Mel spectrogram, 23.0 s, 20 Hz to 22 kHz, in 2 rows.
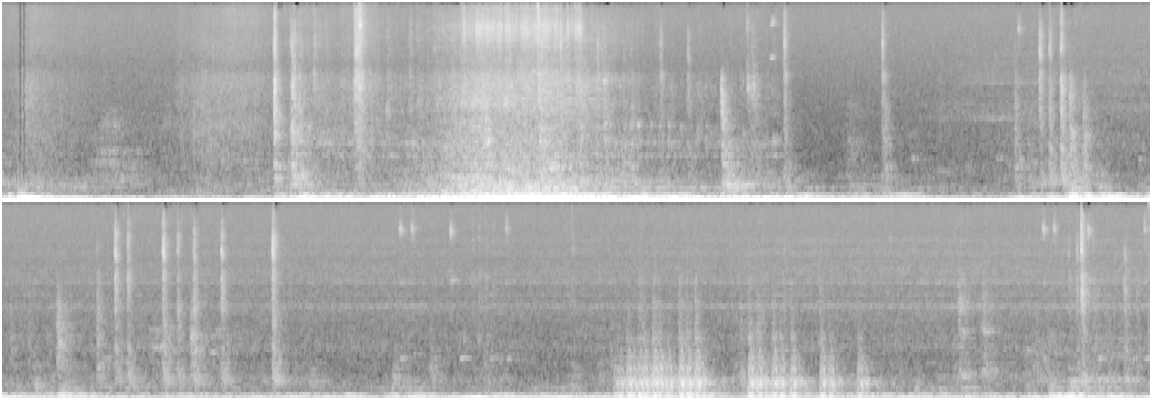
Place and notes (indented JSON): {
  "title": "lippstadt, lippischer hof, elevator - lippstadt, lippischer hof, elevator 03",
  "date": "2009-09-29 19:12:00",
  "description": "the fascinating and spooky sound of a hotel elevator driving down\nsoundmap nrw - social ambiences and topographic field recordings2",
  "latitude": "51.68",
  "longitude": "8.34",
  "altitude": "79",
  "timezone": "Europe/Berlin"
}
